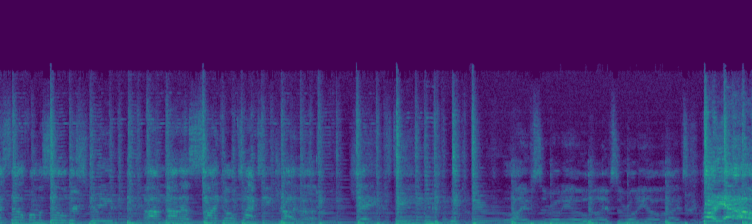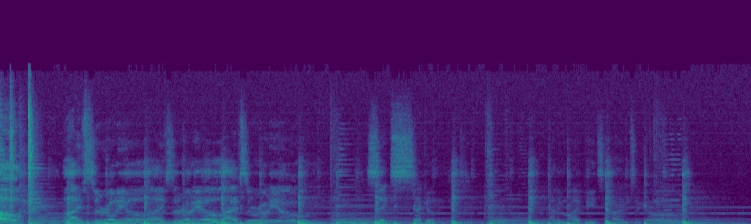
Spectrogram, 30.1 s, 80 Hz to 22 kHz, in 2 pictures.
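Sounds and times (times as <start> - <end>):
sliding melody line: 0.0 - 9.7, 13.9 - 16.7
guitars strumming: 0.0 - 30.0.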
